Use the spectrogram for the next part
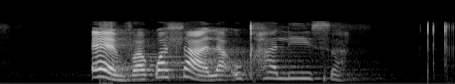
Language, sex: Xhosa, female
